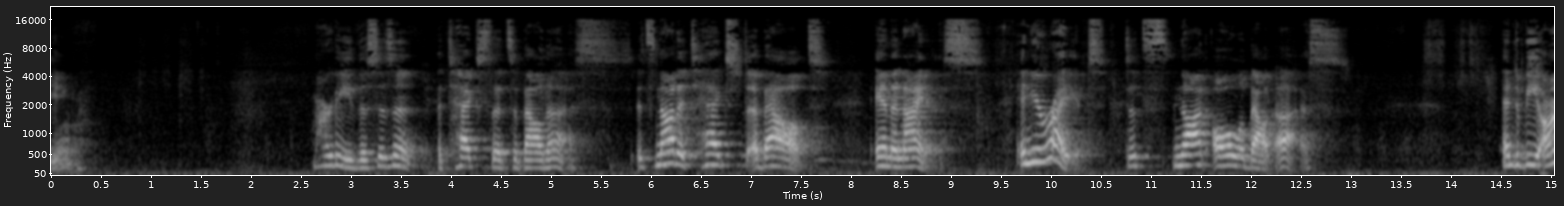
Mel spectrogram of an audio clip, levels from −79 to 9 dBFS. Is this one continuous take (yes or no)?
no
